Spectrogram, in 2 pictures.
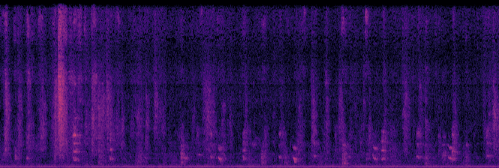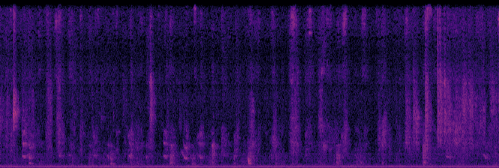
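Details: Puppies kept with their mother at a training kennel give scattered thin, high whimpers and short yips throughout, soft and irregular, over a constant low electrical hum.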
